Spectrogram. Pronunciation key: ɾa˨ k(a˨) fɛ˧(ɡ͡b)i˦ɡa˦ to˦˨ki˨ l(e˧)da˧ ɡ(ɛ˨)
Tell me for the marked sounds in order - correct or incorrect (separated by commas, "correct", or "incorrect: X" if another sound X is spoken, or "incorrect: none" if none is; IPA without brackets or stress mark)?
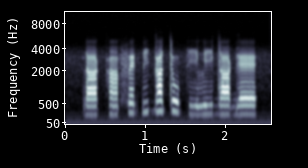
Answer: incorrect: ã˨, incorrect: k͡p, incorrect: i˧, incorrect: ɛ˧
